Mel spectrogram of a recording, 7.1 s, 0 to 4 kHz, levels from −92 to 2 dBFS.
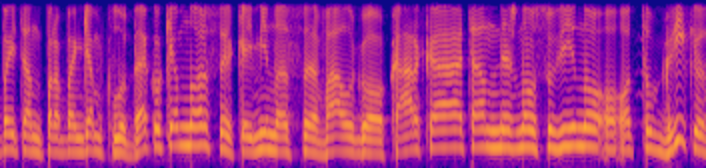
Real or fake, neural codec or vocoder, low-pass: real; none; 3.6 kHz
